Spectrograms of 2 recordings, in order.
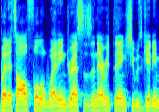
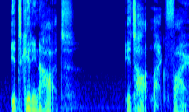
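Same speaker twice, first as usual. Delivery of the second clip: intense, hushed, dead serious near-whisper; 10 semitones lower, 18 dB quieter than usual. Recall how a CSI Miami character you liked always talked, intense Horatio Caine voice. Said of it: "he's really intense".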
